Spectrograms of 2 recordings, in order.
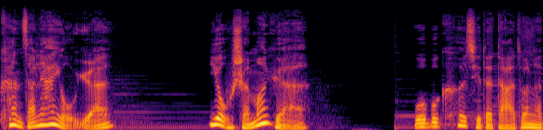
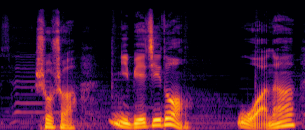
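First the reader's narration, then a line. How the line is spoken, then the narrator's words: Smiling. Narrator (Chinese): 小巨笑眯眯地说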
